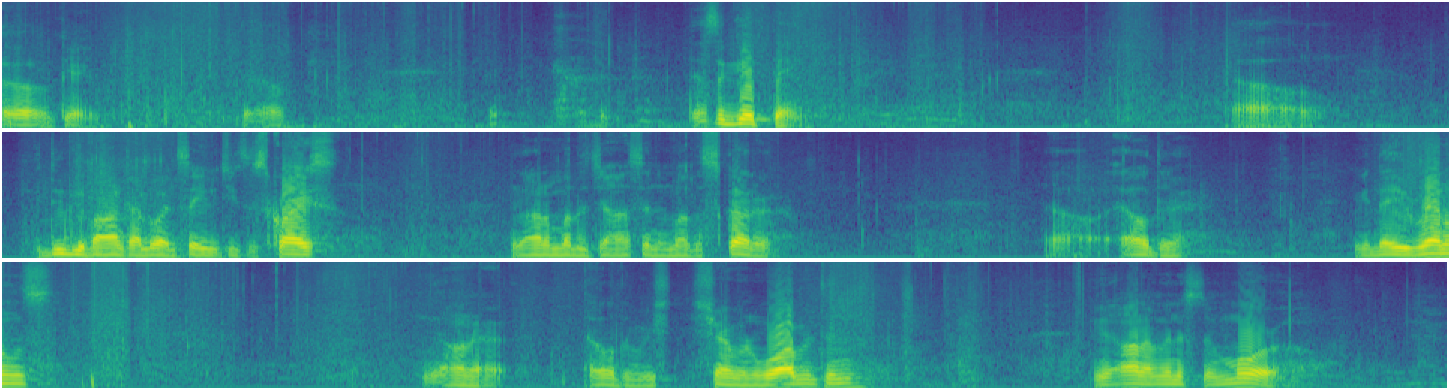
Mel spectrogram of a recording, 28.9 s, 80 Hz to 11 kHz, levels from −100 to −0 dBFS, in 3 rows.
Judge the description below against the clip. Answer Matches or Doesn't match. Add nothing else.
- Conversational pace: Doesn't match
